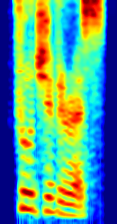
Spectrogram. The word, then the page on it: frugivorous: Indian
